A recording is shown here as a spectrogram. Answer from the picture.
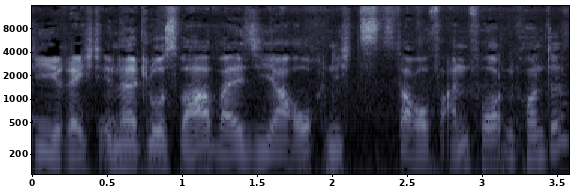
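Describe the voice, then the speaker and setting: A man talks at a moderate pace with lively intonation and a medium pitch. Noticeable background noise can be heard. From Berlin, Germany. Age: 40s. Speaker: local resident and petition initiator. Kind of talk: interview. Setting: recorded while on holiday in Sardinia.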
